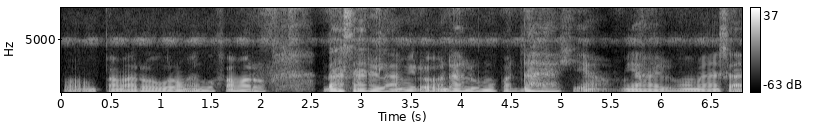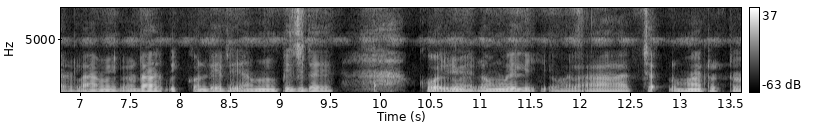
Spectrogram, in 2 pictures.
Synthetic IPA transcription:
ɔ̰pamaɾɔwuɾɔma̰ŋɡɔfamaɾɔdasaɾilamiɗɔ̰ndalumɔpadːajakia̰ːijaɦajlumɔmijasa̰ɾḭla̰miɗɔdaɓikːɔndḛdḭamːinpid͡ʒidajɛ | kʰo̰ɗḭmɛ̰ɗɔnweliwala̰t͡ʃaɗːumhatɔtːɔ

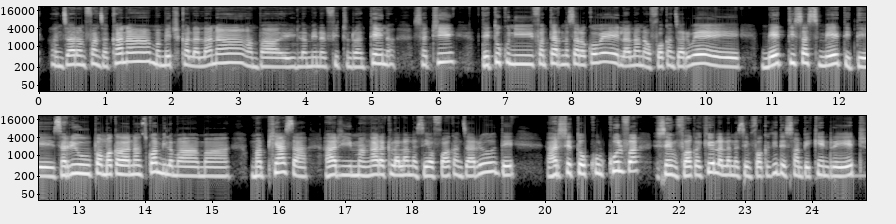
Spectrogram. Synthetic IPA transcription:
and͡ʒaɾanifand͡zakanəmameʈ͡ʂḁkəlalanəambailamenənifit̪uɳɖ͡ʐant̪enə | saʈ͡ʂi | d̪̥et̪ukunifant̪aɾinəsaɾakowelalanavoakand͡zaɾewe | met̪ːisasimet̪id̪ezaɾeupamakanand͡zi̥kuamiləmama | mampjasə | aɾimaŋaɾakilalanəzeavoakand͡ʒaɾewd̪e | aɾiset̪okulukulufa | izejmivuakakewlalanəzejmivuakakewd̪esambekenireeʈ͡ʂə̥

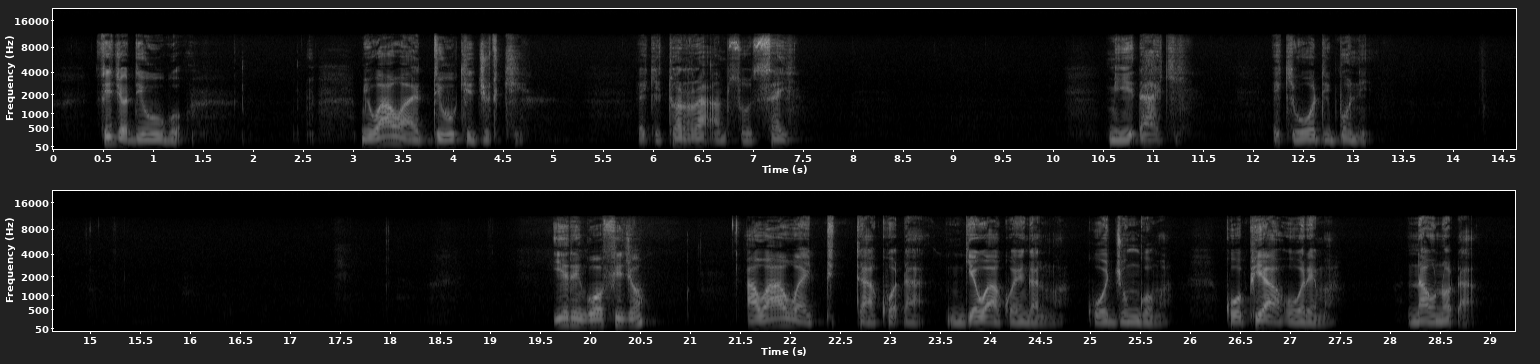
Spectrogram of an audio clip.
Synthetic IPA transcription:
fid͡ʒɔdiwuɡɔ̰ | miwawadiwkid͡ʒutkʰi | ʔekitɔrːa̰ʔa̰msɔsaj | mijiɗakʰi | ʔekiwoːdiboni | ʔiɾiŋɡofid͡ʒɔ | ʔawawajpi̥tːakʰɔɗa | ŋɡɛwakɔɛŋɡalma | kʰɔd͡ʒuŋɡɔma | kɔpijaɦɔːɾɛma | nawnɔɗa̰

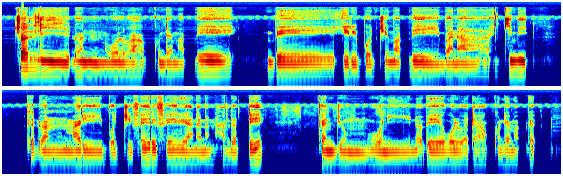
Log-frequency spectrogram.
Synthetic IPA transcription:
t͡ʃolːiɗɔnwɔlwahakːundɛmaɓːɛ | bɛ | iɾibod͡ʒːimaɓːɛbanaɡimi | ɓɛɗɔnmaɾibod͡ʒːifɛɾɛfɛɾɛanananha̰ladɛ | kaɲd͡ʒumwoninɔɓɛwɔlwata̰hakːundɛmaɓːɛ

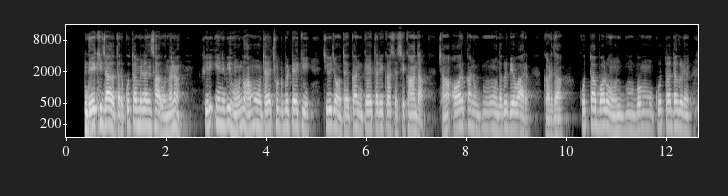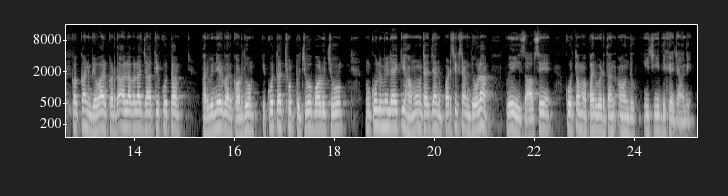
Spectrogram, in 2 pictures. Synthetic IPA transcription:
ɪnd̪eːkʰid͡ʒjaːd̪aːt̪əɾkʊt̪ːaːmɪlənsaːɾɦõːnd̪aːna | pʰɪɾɪnbiːɦõːnd̪oːɦɐmõːnt̪ʰɛːt͡ʃʰʊʈbɪʈɛːki | t͡ʃiːd͡ʒõːt̪ʰɛːkənkəit̪əɾiːkasesɪkʰãːnd̪a̰ː | t͡ʃʰãːʔɔːɾkənõːd̪əɡɽbjəʋaːɾ | kəɾd̪aː | kʊt̪ːaːbəɽɦ̪ː | kʊt̪ːaːd̪əɡɽkənbjəʋaːɾkəɾd̪aːələɡələɡd͡ʒaːt̪iːkʊt̪aː | pʰəɾʋinɪɾbʱəɾkəɽd̪uːkikʊt̪at͡ʃʰʊʈːt͡ʃuːbəɽut͡ʃuː | kʊlmɪleːkiɦɐmõːt̪ʰɛd͡ʒɐnpəɽsɪkʰsəɳd̪joːlaː | ʋeiɦɪsaːbseː | kʊɾt̪amãːpəɾʋəɽt̪ənaːnd̪uːiːt͡ʃiːd̪ɪkʰeːd͡ʒã̰ːnd̪iː

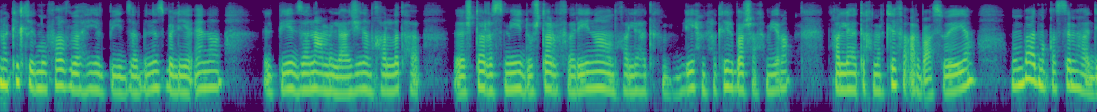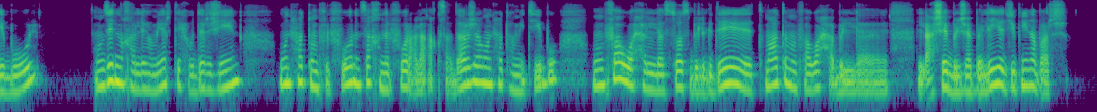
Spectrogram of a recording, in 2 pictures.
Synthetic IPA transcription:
mækɪlt̪ilmʊfɑðˤːɑlɑɦɪjːælbiːd̪zabɪnːɪsbalɪjʔænæ | ɪlpiːd̪zanɪʕməlʕaʒiːnanxɑlːɨt̪ˤhɑ̰ʃt̪ɑrˤːsmiːd̪wɪʃt̪ɑrˤːfæɾiːnawnxælːiːɦæt̪ɪ̥xmɪɾmliːħwnħʊt̪ˤːliːʃbɑɾˤʃaxmiːɾɑnxælːiːhæt̪ɪxmɪɾt̪leːθa̰ʔɑ̰ɾˤbʕasweːjːawmɪmbaʕd̪nqɑsːɪmɦæd̪ibuːl | wnziːd̪nxælːiːhʊmjɪɾt̪əħud̪ɪɾˤʒiːn | wɪnħʊt̪ˤːhʊmfilfuːɾnsɑxːɪnɪlfuːɾˤʕa̰læ̰ʔɑ̰qsˤɑ̰d̪ɑɾˤɑʒawnħʊt̪ːhʊmjt̪ʰḭːbuwnfæwːɪħɪlsˤːoːsbɪlɡd̪ɛːt̪ːmɑːt̪ˤəmwnfæwːaħha̰bɪ̰l | lʔa̰ʕʃɛːbɪlʒæbælɪjːat̪ʒiːbniːnabɑ̰ɾˤʃḁ

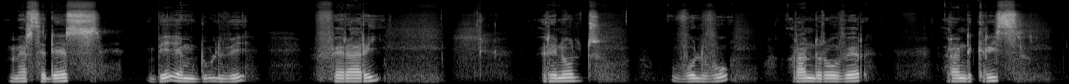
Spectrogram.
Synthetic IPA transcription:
mɛɾsɛdɛs | beɛmdubluve | fɛɾaɾi | ɾɛnɔld | volvo | randɾɔvɛɾ | ɾʔandkɾis

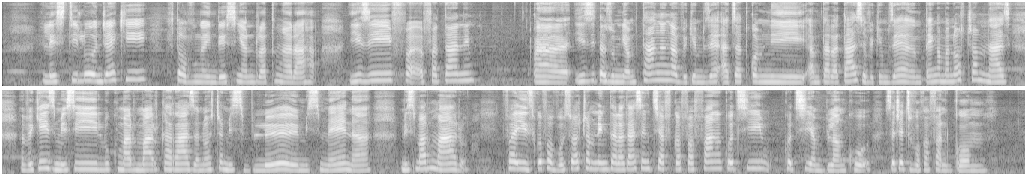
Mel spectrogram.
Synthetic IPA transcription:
lest̪iloɳɖ͡ʐekʲi | fi̥t̪ovuŋəind̪esiɲanuɾat̪iŋəɾaɦəiziffat̪ani | izit̪azumiɲamit̪aŋaŋavekeamizeʔat͡sat̪u̥kaminiamint̪aɾat̪asiavekamizent̪eŋəmanoɾiʈ͡ʂaminazi̥ | avekeizimisilukumaɾumaɾukaɾazanoaaʈ͡ʂəmisiblømisimenəmisimaɾumaɾu | faizikofavosaɾaʈ͡ʂamineŋit̪aɾat̪asaɲit͡siafḁkəfafaŋəkot͡sikot͡siamiblãŋkʰosaʈ͡ʂiat͡sivofafaniɡomnə̥

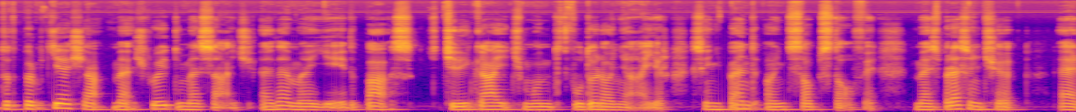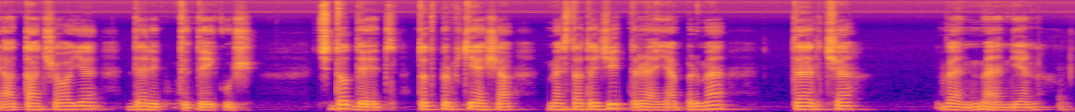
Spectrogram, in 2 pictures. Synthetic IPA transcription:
d̪ɔt̪əpəɾpcɛʃamɛ̰ʃkɾujt̪mɛsa̰d͡ʒɛðɛmɛjḭðpas | t͡ʃəɾikajt͡ʃəmund̪ət̪ə̥fuld̪uɾɔɲəa̰jə̰ɾsiɲəpɛ̰nd̪əɲsɔpst̪ɔ̰fḭmɛspɾɛsənt͡ʃə | ɛɾat̪at͡ʃɔjɛd̪ɛɾit̪əd̪ikuʃ | t͡ʃəd̪ɔt̪̚d̪it̪d̪ɔt̪əpəɾpəcɛʃ̬a | mɛs̬t̪ɾat̪̬ɛɟit̪ɾɛjapəɾmɛ | t̪əɾt͡ʃə | vɛnd̪mɛ̰nd̪jɛn

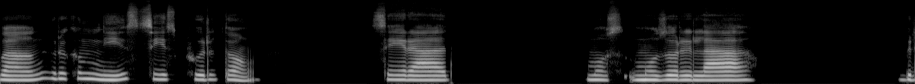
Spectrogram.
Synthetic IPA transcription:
baŋɾɯkʰɯmnissispʰɯɾt̪ɔŋ | seɾat̪̚ | mɔzɔɾela | bɾ

